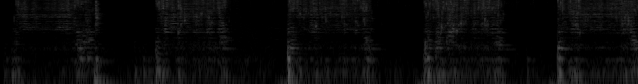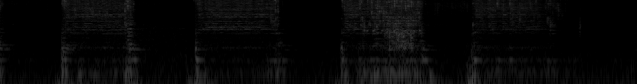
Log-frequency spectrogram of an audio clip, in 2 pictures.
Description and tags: Sound of milking an animal into a small metal pail.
